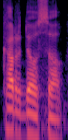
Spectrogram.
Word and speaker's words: Cardoso: men's national team midfielder Johnny Cardoso. You got to put the inflection in the roll your R's, Cardoso.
